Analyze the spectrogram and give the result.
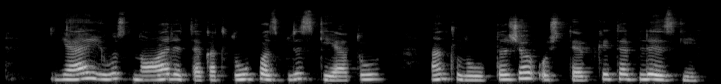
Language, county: Lithuanian, Alytus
